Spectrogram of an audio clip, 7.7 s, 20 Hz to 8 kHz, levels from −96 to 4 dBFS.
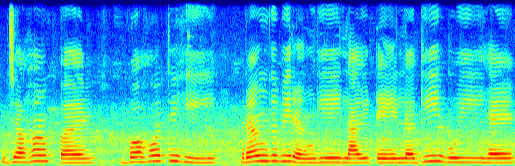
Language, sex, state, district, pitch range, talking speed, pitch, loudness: Hindi, female, Madhya Pradesh, Dhar, 205-255 Hz, 70 wpm, 215 Hz, -14 LUFS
